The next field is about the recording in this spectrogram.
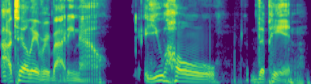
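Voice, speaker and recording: Very wide pitch swings in a dark, mellow tone. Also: man. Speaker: podcast co-host. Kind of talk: casual chat. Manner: loud.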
